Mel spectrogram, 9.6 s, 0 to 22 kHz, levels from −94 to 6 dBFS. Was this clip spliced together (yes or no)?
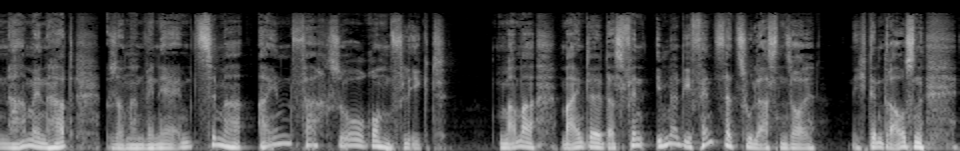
yes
